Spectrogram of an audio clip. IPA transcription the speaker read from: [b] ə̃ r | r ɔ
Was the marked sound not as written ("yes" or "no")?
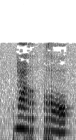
no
